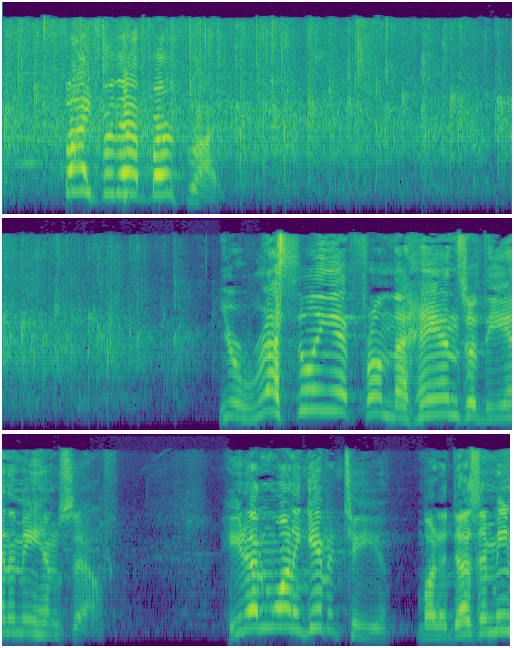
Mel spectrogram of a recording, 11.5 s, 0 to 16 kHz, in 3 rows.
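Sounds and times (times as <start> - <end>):
audience clapping hands: 0.0 - 5.4
speech: 0.5 - 1.7, 5.5 - 8.5, 9.3 - 11.4.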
